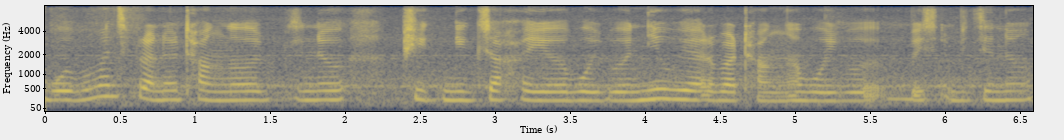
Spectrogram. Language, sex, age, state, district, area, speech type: Bodo, female, 18-30, Assam, Kokrajhar, urban, spontaneous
